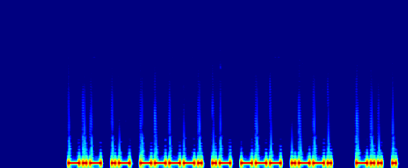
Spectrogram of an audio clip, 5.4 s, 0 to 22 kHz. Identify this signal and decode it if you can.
Morse code, heard as a keyed tone, about 25 wpm, 700 Hz. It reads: KA9AOP DE
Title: USA Callsign DE Callsign - 6 Characters - 25wpm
